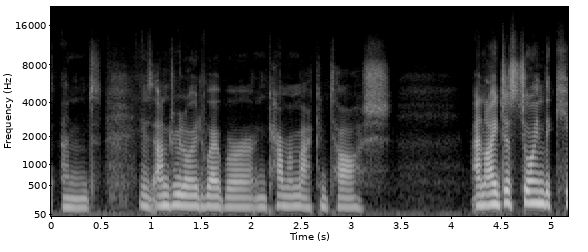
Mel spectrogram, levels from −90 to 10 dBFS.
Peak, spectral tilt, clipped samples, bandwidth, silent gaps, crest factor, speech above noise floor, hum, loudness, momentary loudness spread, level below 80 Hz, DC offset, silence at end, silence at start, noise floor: -2 dBFS; -6 dB/octave; under 0.1%; 11.5 kHz; none; 20 dB; 36 dB; none; -21 LUFS; 15 LU; -56 dBFS; under 0.1%; 0 s; 0.1 s; -56 dBFS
